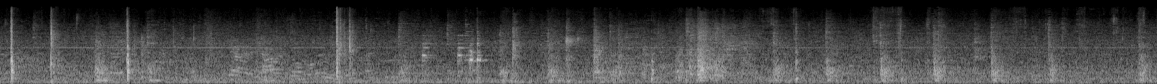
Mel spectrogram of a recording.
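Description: A cleaver chops through a large fish.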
